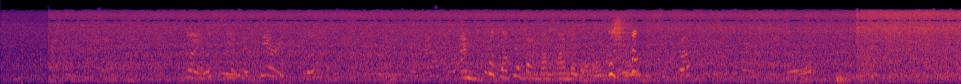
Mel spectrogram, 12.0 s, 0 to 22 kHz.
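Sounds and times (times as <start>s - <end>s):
waterfall rushing: 0.0s - 12.0s.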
